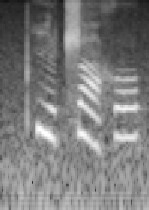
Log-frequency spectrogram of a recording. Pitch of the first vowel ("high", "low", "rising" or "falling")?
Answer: falling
